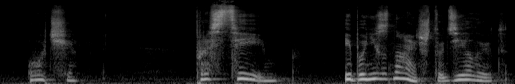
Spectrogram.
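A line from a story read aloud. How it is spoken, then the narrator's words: Quiet. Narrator (Russian): тихо произнес Алексей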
